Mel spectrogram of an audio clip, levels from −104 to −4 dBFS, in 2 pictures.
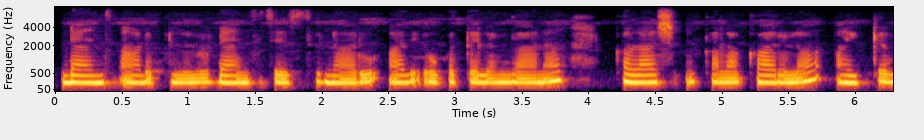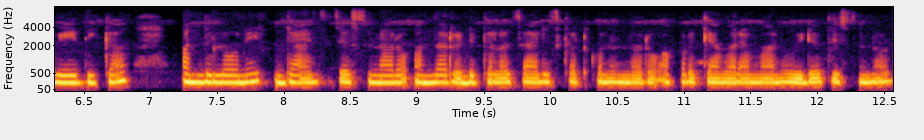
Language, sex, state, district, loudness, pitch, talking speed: Telugu, female, Telangana, Karimnagar, -18 LUFS, 215 Hz, 125 wpm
